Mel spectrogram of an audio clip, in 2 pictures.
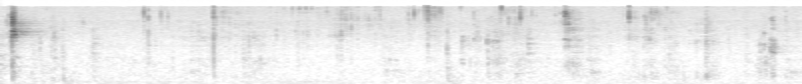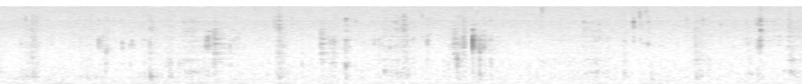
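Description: Faint chewing of a crunchy, sauce-coated fried chicken wing, with soft, scattered clicks and crunches from the mouth.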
